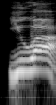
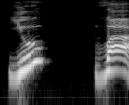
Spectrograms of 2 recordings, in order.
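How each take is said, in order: First: Said in the usual way. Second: "युवा" split into यु, then वा, very slow; drawn-out breakdown of "युवा"; syllable by syllable. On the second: Shown as a demonstration. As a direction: sound out यु ... वा with a long gap. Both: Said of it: "तो मिलके बन जाएगा".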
